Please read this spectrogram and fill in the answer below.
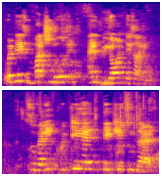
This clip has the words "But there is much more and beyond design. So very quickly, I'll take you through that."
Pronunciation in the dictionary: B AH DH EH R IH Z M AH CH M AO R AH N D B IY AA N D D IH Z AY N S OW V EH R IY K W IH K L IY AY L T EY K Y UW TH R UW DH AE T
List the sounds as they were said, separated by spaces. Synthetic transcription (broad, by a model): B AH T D IH Z M AH CH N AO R AH N D B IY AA N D D IH Z AY N S OW V EH R IY K W IH K L IY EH N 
